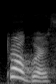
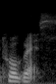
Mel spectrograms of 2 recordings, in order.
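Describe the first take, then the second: First: "Progress" as PROG-ress, first syllable punched; noun stress. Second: "progress" as pro-GRESS, second syllable stressed; verb stress. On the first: Teacher showing class the noun form, stress on first syllable. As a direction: hit PROG hard in "Progress". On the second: Teacher showing class the verb form, stress on second syllable. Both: Shown as a demonstration. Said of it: "they are pronounced differently".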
